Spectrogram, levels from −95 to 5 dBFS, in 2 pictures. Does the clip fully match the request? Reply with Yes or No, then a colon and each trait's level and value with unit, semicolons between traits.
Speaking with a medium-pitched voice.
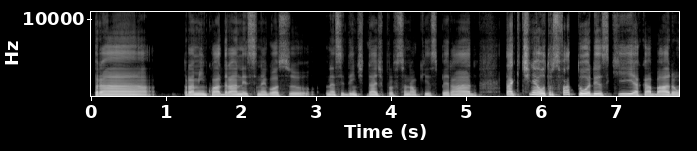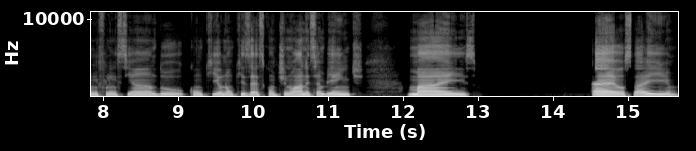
Yes: medium, 145 Hz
